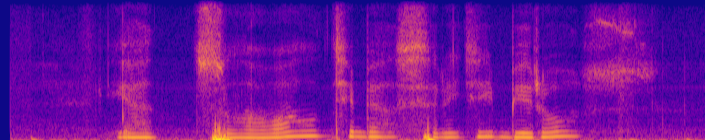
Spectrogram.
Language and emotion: Russian, neutral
